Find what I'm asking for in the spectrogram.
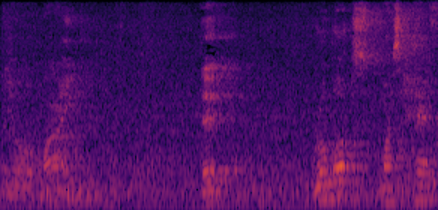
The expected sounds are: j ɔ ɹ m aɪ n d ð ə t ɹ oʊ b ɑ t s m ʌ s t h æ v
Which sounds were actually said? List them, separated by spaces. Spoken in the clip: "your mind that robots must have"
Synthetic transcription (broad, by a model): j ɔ m aɪ n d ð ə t ɹ oʊ b ɑ t s m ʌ s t h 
